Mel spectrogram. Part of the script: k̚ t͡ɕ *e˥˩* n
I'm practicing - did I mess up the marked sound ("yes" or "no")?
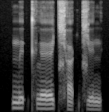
yes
